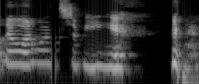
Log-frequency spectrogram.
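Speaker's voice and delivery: imitated crying. Retelling own reaction to patients canceling appointments: retelling own crying. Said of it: "just crying".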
